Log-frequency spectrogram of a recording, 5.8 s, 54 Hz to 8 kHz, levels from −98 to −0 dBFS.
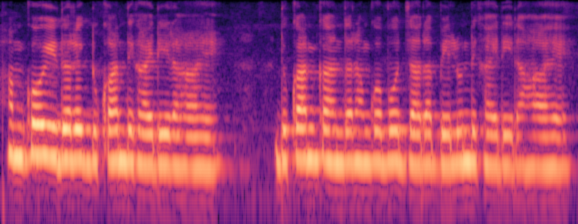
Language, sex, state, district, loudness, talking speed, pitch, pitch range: Hindi, female, Arunachal Pradesh, Lower Dibang Valley, -16 LUFS, 195 wpm, 210 Hz, 195-220 Hz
